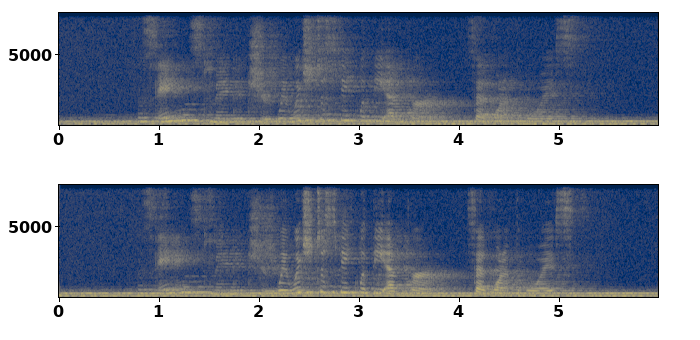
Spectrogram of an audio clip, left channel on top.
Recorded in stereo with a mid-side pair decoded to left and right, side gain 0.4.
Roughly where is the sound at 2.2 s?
Ahead right.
